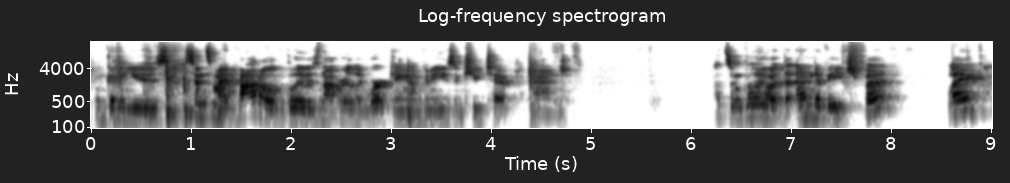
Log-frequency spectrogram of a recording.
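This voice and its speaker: A woman with a slightly low voice walks children through a craft in a chatty, playful way, tossing in self-deprecating asides. She is heard at a distance from the microphone in an echoey room. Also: expressive, moderate pace. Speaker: children's library storytime presenter. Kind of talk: casual craft demonstration for children. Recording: roomy, distant mic, clear background noise.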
